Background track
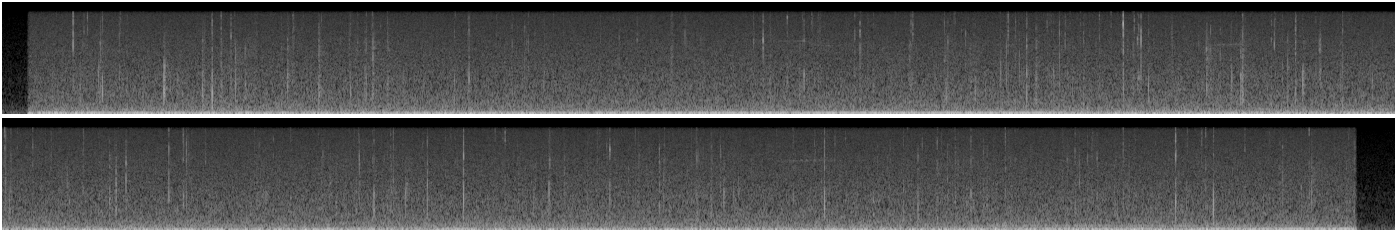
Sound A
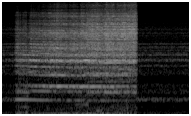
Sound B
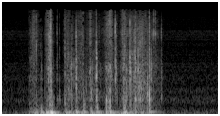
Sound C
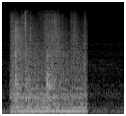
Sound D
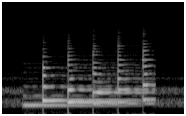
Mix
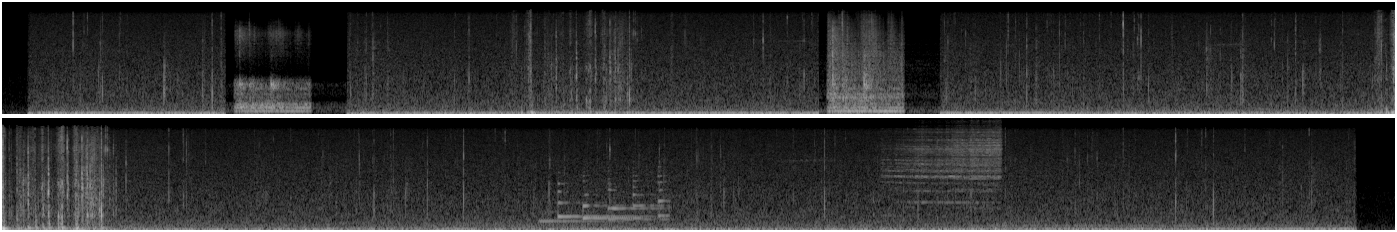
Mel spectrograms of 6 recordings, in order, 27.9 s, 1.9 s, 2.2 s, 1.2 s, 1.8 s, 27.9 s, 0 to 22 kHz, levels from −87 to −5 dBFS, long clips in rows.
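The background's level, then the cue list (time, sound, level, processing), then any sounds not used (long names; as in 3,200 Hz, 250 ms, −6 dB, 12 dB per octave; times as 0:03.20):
background track −12.5 dB
0:02.24: overwrite with C −9 dB + drawn EQ curve 110 Hz 0 dB, 210 Hz +6 dB, 330 Hz +12 dB, 590 Hz −7 dB, 1,100 Hz +8 dB, 1,600 Hz −24 dB, 7,000 Hz +3 dB, 12,000 Hz −13 dB
0:04.80: mix in B −10 dB
0:08.17: overwrite with C −3 dB
0:13.45: mix in B −0.5 dB
0:19.08: mix in D −12.5 dB
0:22.58: mix in A −9 dB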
